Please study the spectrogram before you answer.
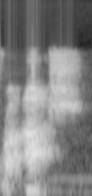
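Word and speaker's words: ראש: it is R but the way you say it is rash so you would drop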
